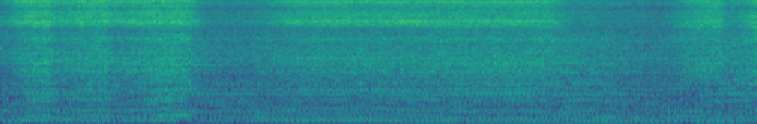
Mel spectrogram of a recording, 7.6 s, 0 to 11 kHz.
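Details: 1976 Chevrolet G10 van V8, sat in mud 15–20 years, running on a temporary gas tank feeding the carb at first real start: loud, steady running with a couple of throttle swells, no knocks or misses; runs fine.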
